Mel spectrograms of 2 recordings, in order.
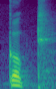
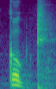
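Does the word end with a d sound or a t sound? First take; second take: t sound; t sound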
